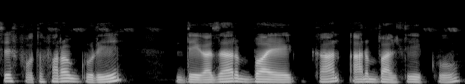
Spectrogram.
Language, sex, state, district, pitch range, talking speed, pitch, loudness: Chakma, male, Tripura, West Tripura, 110-140 Hz, 130 wpm, 120 Hz, -20 LUFS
